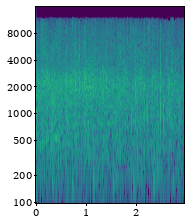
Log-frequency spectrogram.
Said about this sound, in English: The Bible said in Psalms 150, "Let everything that hath breath praise the Lord. Praise ye the Lord." Clap your hands and rejoice in that today.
